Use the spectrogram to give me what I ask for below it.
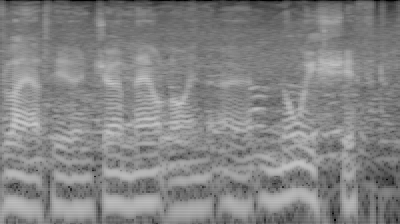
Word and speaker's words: Neustift: There's a layout here in German outline, Neustift, I believe it's pronounced. So Neustift, Neustift.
